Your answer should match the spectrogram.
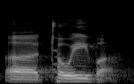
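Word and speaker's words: toeva (תועבה): Abomination is from the word toeva in the Hebrew. It's spelled with a B, but it has a V in pronunciation.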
